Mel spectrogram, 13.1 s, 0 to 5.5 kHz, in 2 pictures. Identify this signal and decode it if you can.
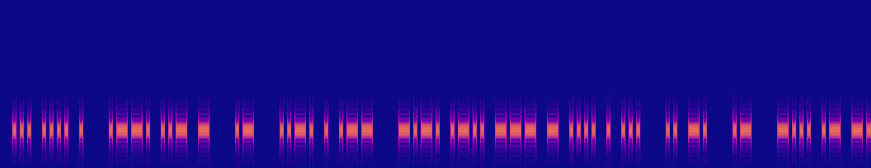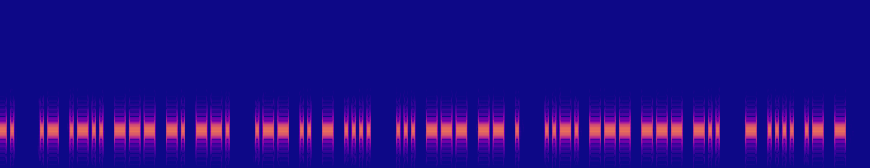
Morse code, heard as a keyed tone, about 44 wpm, 600 Hz. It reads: SHE PUT A FEW CLOTHES IN A BAG ALONG WITH SOME FOOD THAT
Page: Romanen Never af Ken Follet på engelsk.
